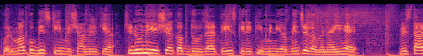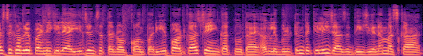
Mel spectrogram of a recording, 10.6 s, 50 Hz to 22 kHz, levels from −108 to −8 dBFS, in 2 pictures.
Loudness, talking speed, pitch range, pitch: -24 LUFS, 250 wpm, 180-220 Hz, 195 Hz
